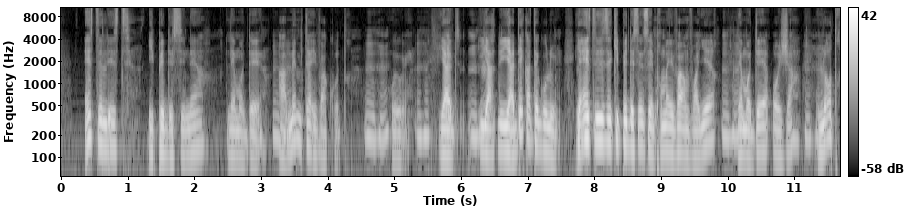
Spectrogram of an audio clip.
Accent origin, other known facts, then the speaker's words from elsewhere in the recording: Burundi; born there; lorsque je suis retrouvé chez moi, dans mon pays natal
